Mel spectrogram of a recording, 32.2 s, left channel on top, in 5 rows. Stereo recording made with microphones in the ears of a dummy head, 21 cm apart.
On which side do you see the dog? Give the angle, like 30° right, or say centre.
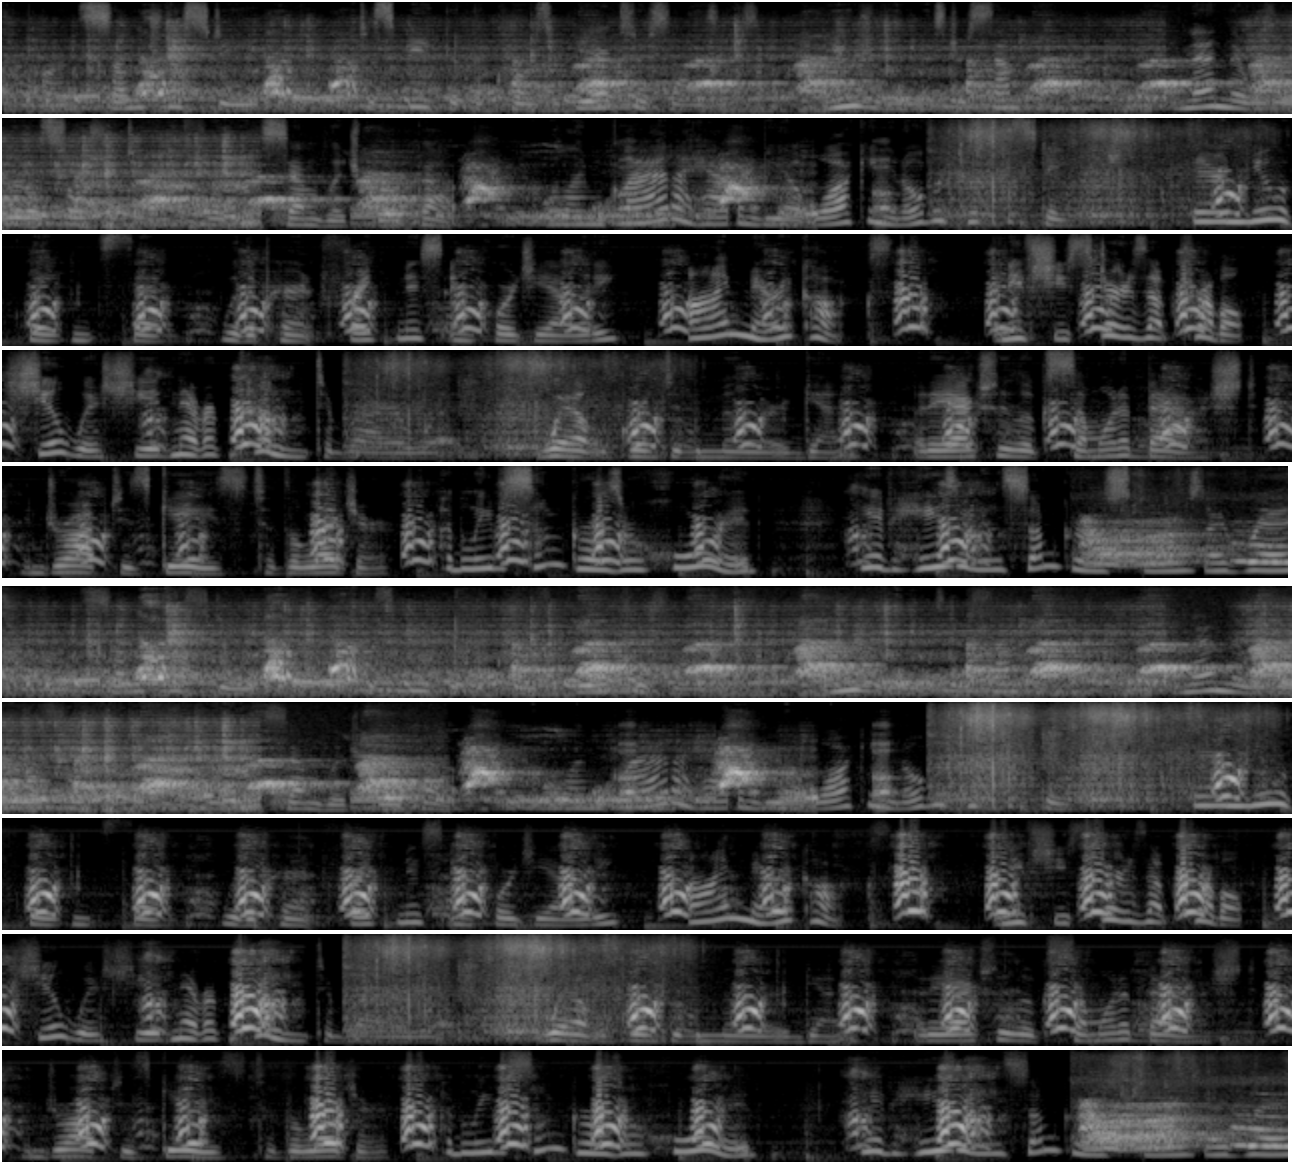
30° right.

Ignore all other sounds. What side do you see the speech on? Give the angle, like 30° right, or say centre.
60° left.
